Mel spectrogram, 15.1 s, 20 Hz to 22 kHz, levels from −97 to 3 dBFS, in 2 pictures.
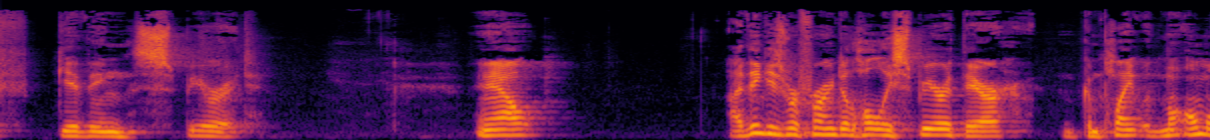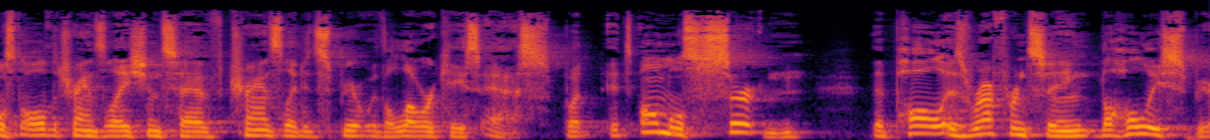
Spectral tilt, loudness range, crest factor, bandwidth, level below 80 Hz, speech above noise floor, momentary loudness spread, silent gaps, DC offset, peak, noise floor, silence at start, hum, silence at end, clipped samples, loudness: -3.5 dB/octave; 5 LU; 20 dB; 16.5 kHz; -64 dBFS; 53 dB; 10 LU; none; under 0.1%; -2 dBFS; -74 dBFS; 0 s; none; 0 s; under 0.1%; -20 LUFS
